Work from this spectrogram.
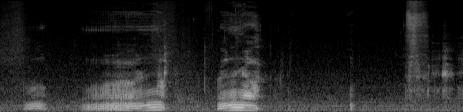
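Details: Female dog at her window perch growling at another dog four stories below; two low rumbling growls, the second longer, then a short stronger burst, with quiet human voices between.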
